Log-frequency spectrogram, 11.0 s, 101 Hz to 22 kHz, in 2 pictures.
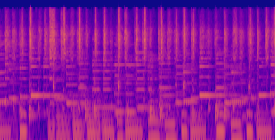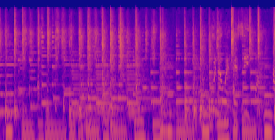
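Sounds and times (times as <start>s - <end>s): instrumental salsa music: 0.0s - 11.0s.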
